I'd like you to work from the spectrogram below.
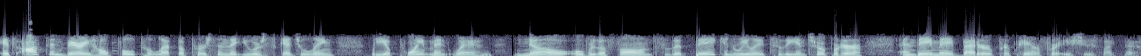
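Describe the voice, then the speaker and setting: In a New England accent, a woman speaks at a moderate pace with a fairly high pitch and ordinary pitch variation. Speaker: webinar presenter. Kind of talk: webinar presentation.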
